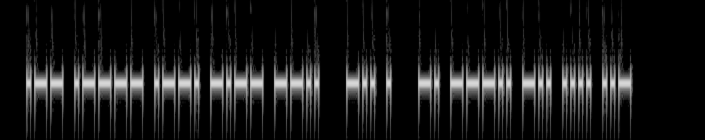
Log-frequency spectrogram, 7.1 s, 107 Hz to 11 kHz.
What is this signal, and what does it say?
Morse code, heard as a keyed tone, about 32 wpm, 700 Hz. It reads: W1PYZ DE N8DHU
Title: USA Callsign DE Callsign - 5 Characters - 30wpm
